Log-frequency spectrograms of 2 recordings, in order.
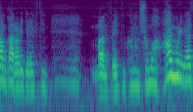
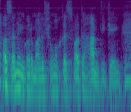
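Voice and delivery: lower, softer, dreamy romancing; mock tender; 9 semitones lower, 11 dB quieter than usual. Suitor woos the woman, lower and softer. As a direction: woo her softly.

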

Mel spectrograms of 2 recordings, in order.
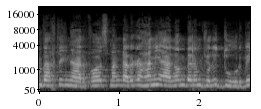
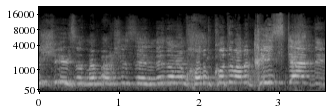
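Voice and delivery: higher, slow scolding shout; angry shout; 7 semitones higher, slower than usual. Acted. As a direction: slowly yell out the complaint. Jacket soaked before live show.

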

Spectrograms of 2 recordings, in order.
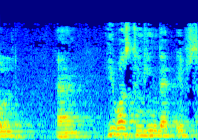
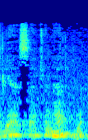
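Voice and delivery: quiet divine voice; 9 dB quieter, faster than usual. Acted. God answering the hanging climber, softly. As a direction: answer gently, barely above a whisper. God's voice in story.

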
